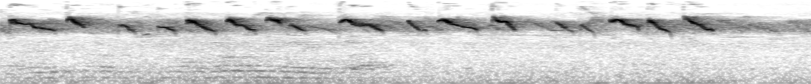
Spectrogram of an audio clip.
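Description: A flock of Oriental white-eyes keeps up thin, high, twittering chatter in quick overlapping bursts about three times a second. A faint low murmur is heard at the start.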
